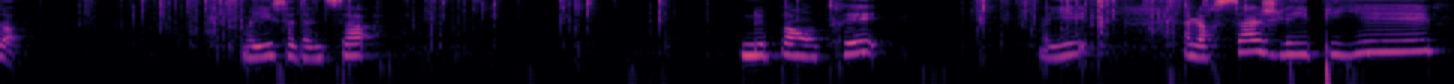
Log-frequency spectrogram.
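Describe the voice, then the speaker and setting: A woman with a French accent, chatting slowly through a haul video at home, showing her purchases with many pauses and fillers. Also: high voice, a little mellow, slight background noise. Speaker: haul vlogger. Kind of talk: casual haul video, showing items to camera.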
